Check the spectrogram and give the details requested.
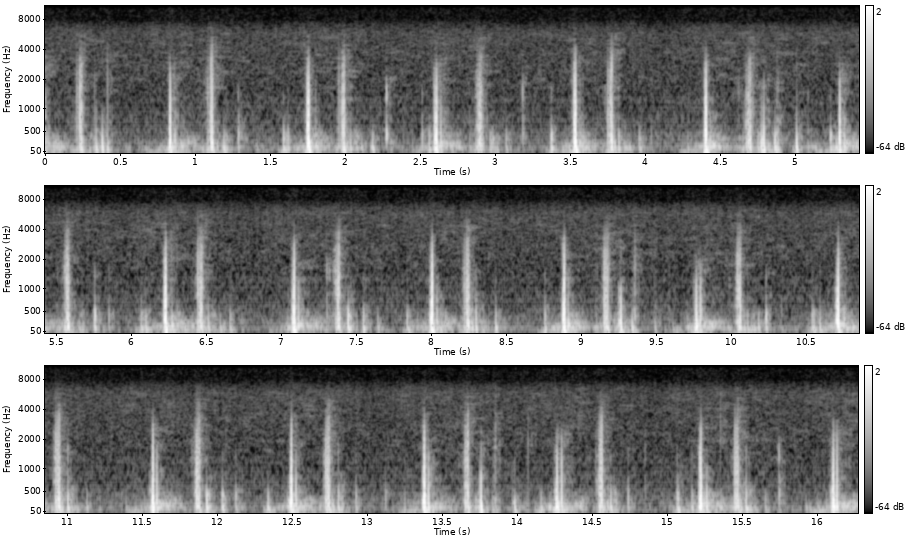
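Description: Steady, regular paired heart sounds, lub-dub, heard through a stethoscope with a low background hum.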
